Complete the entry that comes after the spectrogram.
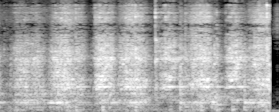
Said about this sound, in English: So I just continue filing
